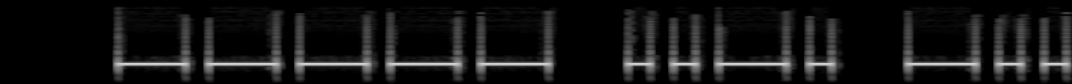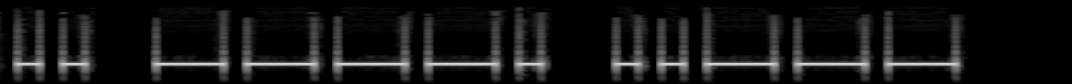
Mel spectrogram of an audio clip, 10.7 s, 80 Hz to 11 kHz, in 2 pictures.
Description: Morse code, heard as a keyed tone, about 10 wpm, 800 Hz. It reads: 0F692
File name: LEZIONI / 9 286 10wpm 2735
